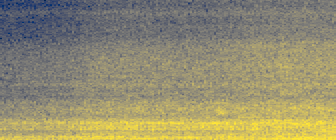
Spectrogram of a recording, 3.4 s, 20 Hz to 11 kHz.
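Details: Volkswagen at idle around 1000 rpm with check-engine light on: faint whirring whine over the engine from the accessory belt, traced with an automotive stethoscope.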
